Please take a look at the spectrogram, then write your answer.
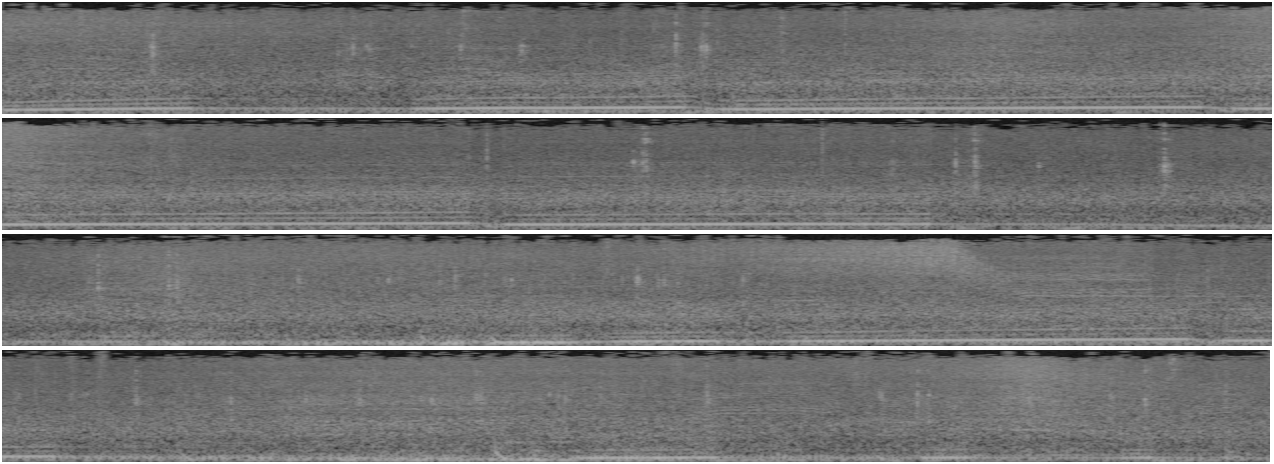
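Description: A car engine driving in the Big Ambitions game, revving up repeatedly through gear shifts with a steady, continuous drone that rises and drops in pitch, alone with no talk.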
